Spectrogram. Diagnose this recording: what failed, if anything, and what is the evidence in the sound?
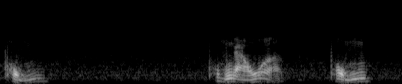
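The failure is at the codec stage: the speech went through the iLBC codec, a narrowband VoIP coder that encodes each frame's excitation independently of the previous one. Throughout the clip the band is confined to roughly 250 Hz to 3.4 kHz, so the low body and all the upper sibilance are gone. The codec damage is plainly audible as a rough, slightly synthetic texture, which fits 30 ms frames at the 13.33 kbps mode.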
